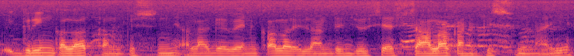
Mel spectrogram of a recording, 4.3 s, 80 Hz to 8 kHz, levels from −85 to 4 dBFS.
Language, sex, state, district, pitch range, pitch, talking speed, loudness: Telugu, male, Andhra Pradesh, Sri Satya Sai, 110-120 Hz, 115 Hz, 125 wpm, -17 LUFS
